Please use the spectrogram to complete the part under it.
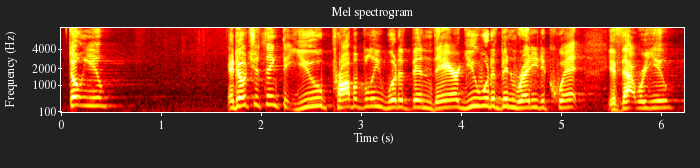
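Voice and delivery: ordinary talk, nothing marked

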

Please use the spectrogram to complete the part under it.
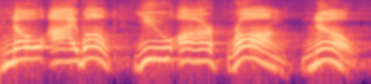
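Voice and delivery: slow, word-by-word "You are wrong"; emphatic refusal. Acted. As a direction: draw out "No" and "wrong", each word landing separately. Peter's acted refusal of Jesus.

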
